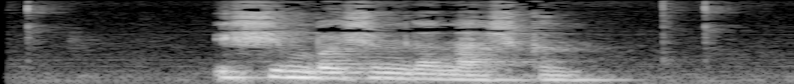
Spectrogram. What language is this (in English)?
Turkish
